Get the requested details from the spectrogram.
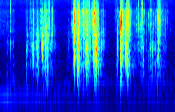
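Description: A small, hollow, clear plastic cup partly filled with dry white soap scraps is held in one hand and shaken, making the scraps rattle inside. Bright, crinkly, crunching rattles come in several short bursts separated by brief pauses.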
